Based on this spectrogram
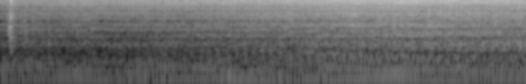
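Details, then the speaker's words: Small air compressor building pressure for sprinkler blowout: steady even pump drone swelling slightly louder as tank fills; normal operation. "now is i'm waiting to build up the pressure which is it will give the other noise which is sign"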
